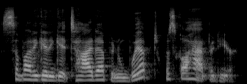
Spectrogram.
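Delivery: ordinary talk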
